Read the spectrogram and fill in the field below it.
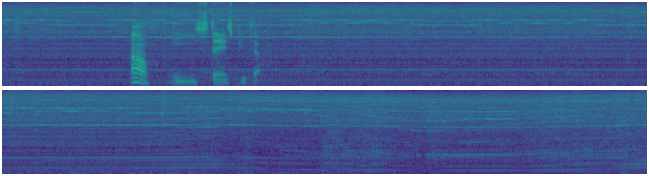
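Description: A racing car engine whines steadily at high revs, dipping in pitch and rising again.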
